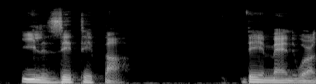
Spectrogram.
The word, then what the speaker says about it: ils étaient: Ils étaient pas. So don't forget to pronounce the S of il. That sounds like a Z. Ils étaient pas.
